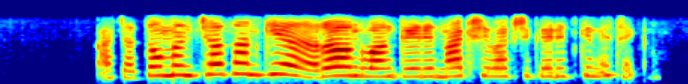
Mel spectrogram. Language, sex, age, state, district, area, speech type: Kashmiri, female, 30-45, Jammu and Kashmir, Ganderbal, rural, conversation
